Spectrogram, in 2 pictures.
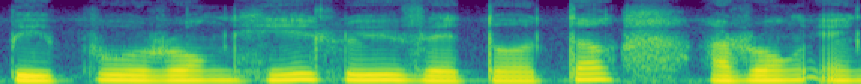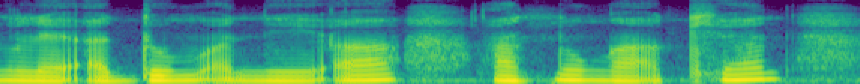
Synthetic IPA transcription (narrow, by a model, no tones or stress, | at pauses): pipurɔŋhiɬujvɛt̪ɔt̪ak̚ʔərɔŋʔɛ̰ŋlɛ̰ʔə̰dʊmʔə̰niʔaʔʔən̥ʊŋa̰ʔkʰian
